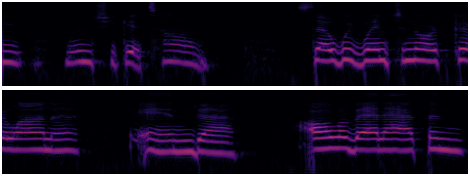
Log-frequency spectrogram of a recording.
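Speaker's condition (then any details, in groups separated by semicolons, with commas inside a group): Cerebral palsy; from birth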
